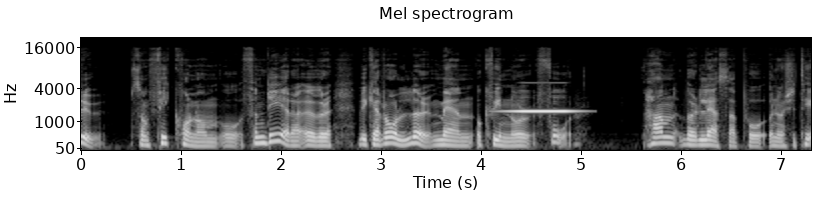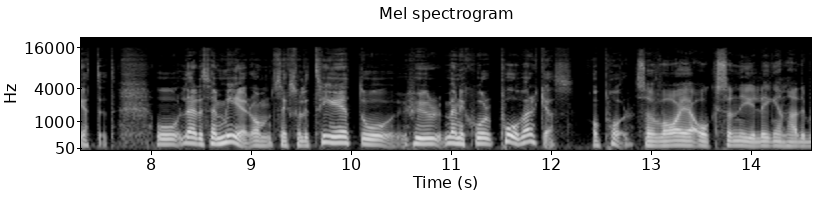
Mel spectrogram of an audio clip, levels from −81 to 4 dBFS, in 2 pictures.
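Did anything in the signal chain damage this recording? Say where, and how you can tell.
Yes. Loudspeaker feedback squeal occurs at the analogue stage, right after "vilka roller män och". From 4.08 to 5.16 s a steady 1.6 kHz tone swells within about a third of a second to roughly 10 dB above the speech. The microphone is picking up its own loudspeaker, and the loop gain exceeds one at that frequency.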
